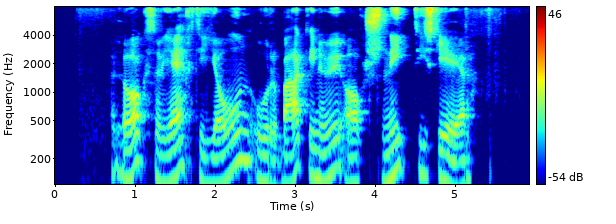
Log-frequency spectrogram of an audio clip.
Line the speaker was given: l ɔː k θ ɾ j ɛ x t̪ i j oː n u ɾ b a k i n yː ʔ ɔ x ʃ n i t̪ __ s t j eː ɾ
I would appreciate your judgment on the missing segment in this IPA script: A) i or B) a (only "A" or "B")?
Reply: A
